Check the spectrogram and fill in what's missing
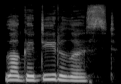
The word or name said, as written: logodaedalist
